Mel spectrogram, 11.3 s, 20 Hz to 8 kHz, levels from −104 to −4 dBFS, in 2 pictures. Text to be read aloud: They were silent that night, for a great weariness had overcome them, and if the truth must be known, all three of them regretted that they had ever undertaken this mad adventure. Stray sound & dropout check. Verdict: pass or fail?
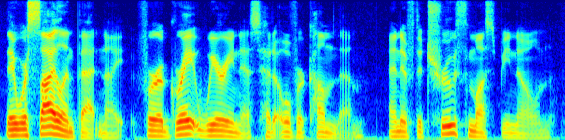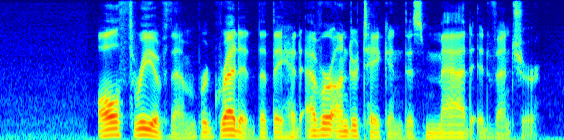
pass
